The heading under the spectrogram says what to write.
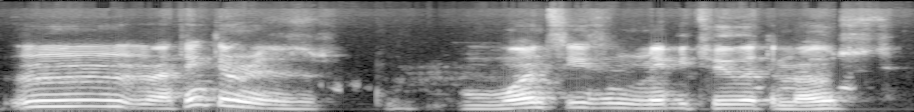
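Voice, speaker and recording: A man's voice: on the high side, takes it slowly, warm tone, rough recording. A man hosting a movie watch-along stream, giving easygoing, brief answers. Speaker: host of the channel. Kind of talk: casual live-stream chat.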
